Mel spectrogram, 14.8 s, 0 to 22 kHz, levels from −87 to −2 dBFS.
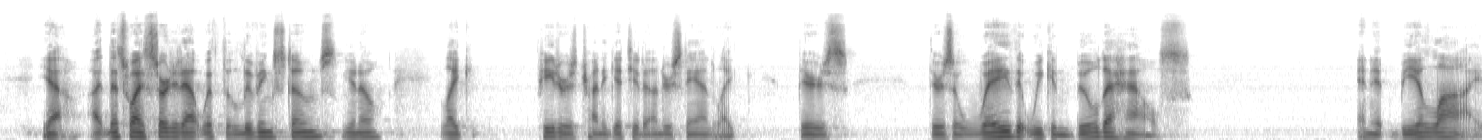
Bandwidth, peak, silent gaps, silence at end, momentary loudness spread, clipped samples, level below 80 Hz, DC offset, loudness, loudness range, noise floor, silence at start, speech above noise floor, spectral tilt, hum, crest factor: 15 kHz; -8 dBFS; none; 0 s; 12 LU; under 0.1%; -76 dBFS; under 0.1%; -33 LUFS; 7 LU; -72 dBFS; 0.45 s; 39 dB; -4.5 dB/octave; none; 26 dB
